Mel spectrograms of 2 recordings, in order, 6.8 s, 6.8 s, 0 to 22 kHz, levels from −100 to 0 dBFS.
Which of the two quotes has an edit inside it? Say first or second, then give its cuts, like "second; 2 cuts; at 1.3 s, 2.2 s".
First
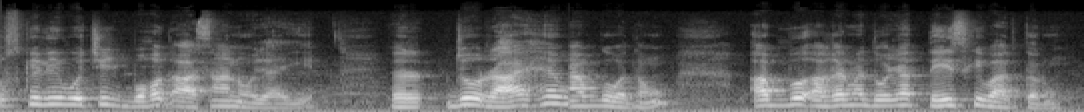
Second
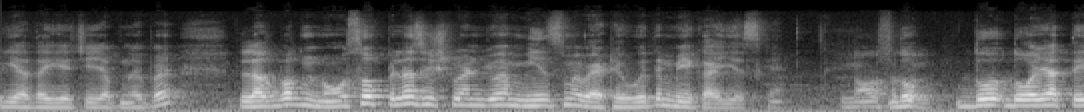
first; 1 cut; at 3.5 s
